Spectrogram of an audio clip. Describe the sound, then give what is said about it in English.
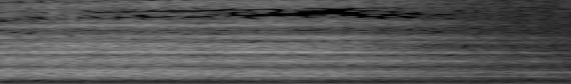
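A slow exhale during a breathing exercise: one long, airy breath out with no voice, steady at first and then gently fading over about two seconds. “bring that breath effortlessly up into the heart. Hold the energy and then exhale out.”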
